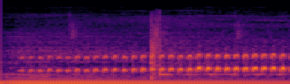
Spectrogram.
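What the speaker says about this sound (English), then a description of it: "Owl." A steady series of owl hoots repeats in an even rhythm, growing louder toward the end, with one brief sharp noise partway through and no talking.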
